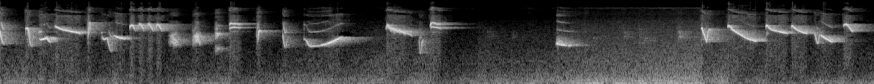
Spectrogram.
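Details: Yellow-fronted canary singing a rapid, varied song of high whistled notes, sharp slurred sweeps and trills. Phrases come in bursts, with a pause of about a second and a half midway before the song resumes. No other clear sounds.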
